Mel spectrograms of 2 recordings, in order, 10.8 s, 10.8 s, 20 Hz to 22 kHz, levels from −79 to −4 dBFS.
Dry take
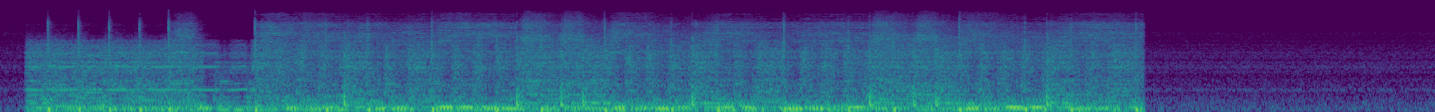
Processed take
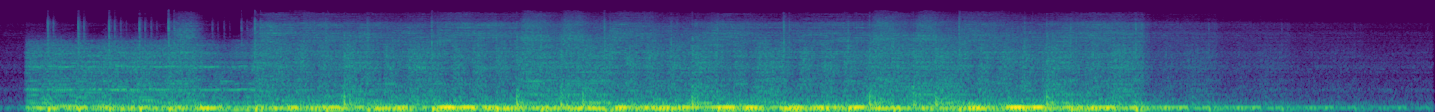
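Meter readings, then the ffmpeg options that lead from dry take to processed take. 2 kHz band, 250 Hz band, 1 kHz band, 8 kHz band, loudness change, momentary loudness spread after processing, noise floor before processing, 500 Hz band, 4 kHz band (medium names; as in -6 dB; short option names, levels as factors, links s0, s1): +4.5 dB, +12.0 dB, +4.5 dB, +4.0 dB, +12.0 dB, 15 LU, -54 dBFS, +4.5 dB, +4.0 dB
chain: -filter_complex "[0:a]equalizer=f=130:w=1.8:g=14.5,asplit=2[s0][s1];[s1]adelay=42,volume=0.447[s2];[s0][s2]amix=inputs=2:normalize=0,aecho=1:1:547|1094|1641|2188|2735|3282:0.266|0.146|0.0805|0.0443|0.0243|0.0134,volume=1.41"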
